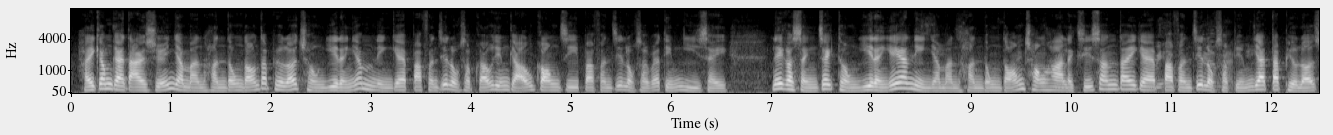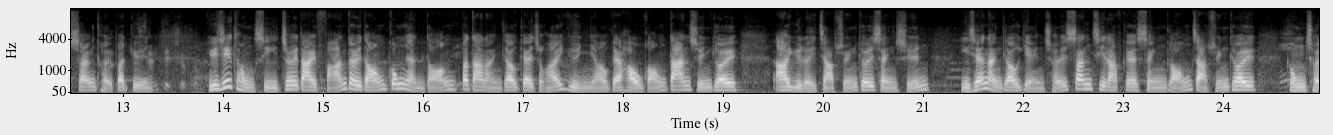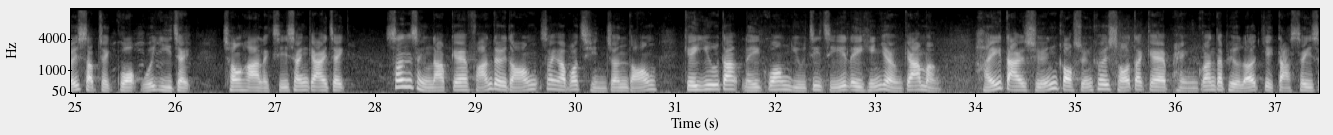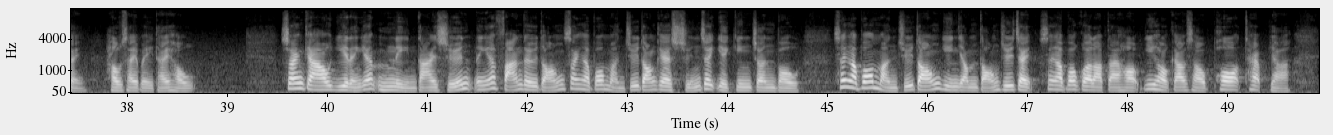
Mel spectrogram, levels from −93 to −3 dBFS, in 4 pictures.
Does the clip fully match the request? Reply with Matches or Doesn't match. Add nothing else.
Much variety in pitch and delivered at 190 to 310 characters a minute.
Doesn't match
